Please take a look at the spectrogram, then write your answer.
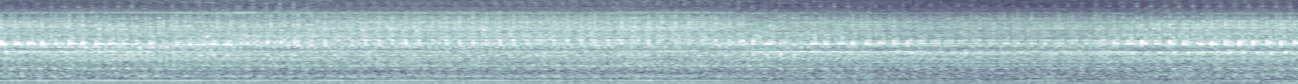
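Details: Honda Fit gasoline engine at idle: quick, sharp tapping knock throughout, diesel-like, compared to an old Kombi diesel or sewing machine; owner says it lessens once warm; internal engine noise, cause undetermined, car at workshop.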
